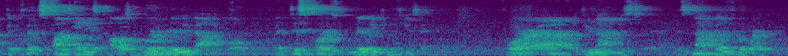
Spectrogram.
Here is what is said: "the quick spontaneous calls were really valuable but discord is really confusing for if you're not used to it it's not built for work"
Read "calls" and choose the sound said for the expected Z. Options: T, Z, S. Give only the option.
Z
